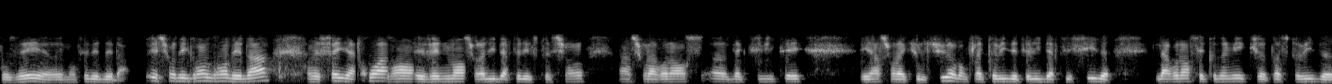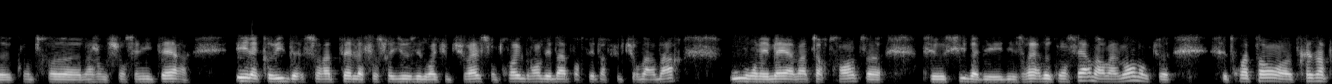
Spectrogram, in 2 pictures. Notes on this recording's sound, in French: nous avons joint par téléphone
